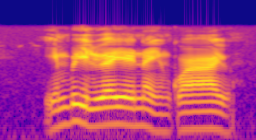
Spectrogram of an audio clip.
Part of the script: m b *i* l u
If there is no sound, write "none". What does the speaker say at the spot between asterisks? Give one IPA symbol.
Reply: i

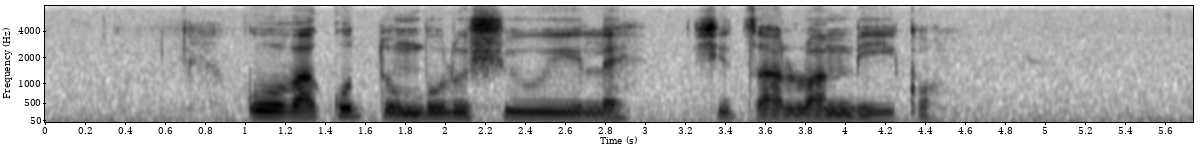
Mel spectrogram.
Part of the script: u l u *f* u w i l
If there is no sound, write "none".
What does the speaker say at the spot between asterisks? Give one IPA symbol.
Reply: ʃ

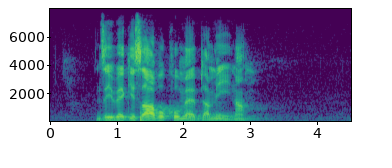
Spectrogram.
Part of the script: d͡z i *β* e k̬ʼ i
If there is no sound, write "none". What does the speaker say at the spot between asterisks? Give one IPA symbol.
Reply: β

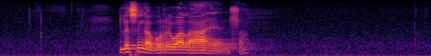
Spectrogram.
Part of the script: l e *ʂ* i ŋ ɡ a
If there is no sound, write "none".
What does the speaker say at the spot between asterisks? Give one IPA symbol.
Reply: ʂ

